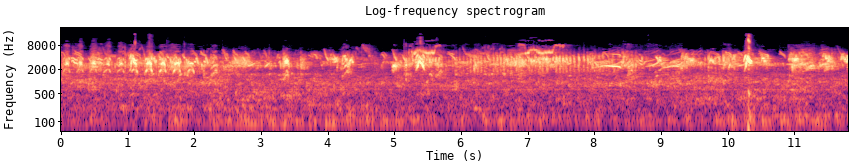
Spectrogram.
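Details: Osprey at the nest with a live fish on a July 2018 morning; long stretch of continuous excited high chirping and whistled squeals, varying in rhythm, with a sharp snap near the end.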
